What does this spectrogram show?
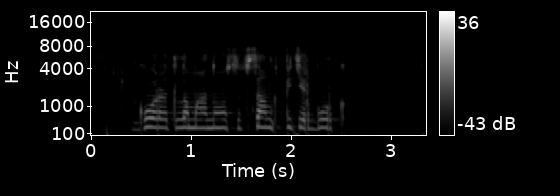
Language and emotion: Russian, neutral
